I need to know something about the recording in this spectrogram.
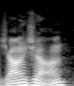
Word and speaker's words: Jeong Jeong: I don't want to butcher the name. Jeong Jeong. Jeong Jeong.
